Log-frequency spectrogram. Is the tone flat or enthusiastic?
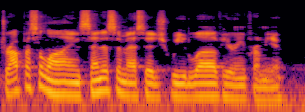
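flat. It is said flatly, without enthusiasm.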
